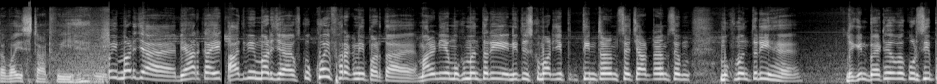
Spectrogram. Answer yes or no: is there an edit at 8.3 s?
no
